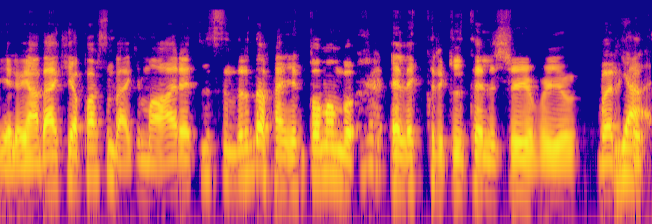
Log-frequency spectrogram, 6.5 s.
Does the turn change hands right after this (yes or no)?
yes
